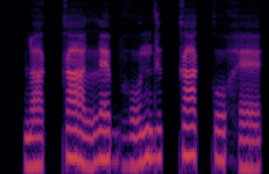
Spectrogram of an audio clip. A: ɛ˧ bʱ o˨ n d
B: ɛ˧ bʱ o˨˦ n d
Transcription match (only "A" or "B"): B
